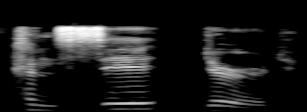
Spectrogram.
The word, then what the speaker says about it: considered: okay uh this is considered we wouldn't pronounce that e there okay we go from right from that R to that D sound considered considered there you go okay now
